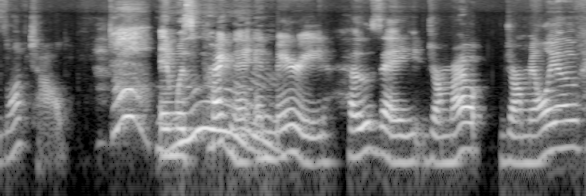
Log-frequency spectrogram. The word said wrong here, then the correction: Jaramillo: How do you say this, Tessa? You know I'm not good with names, y'all. – Oh, where is your finger? – The middle finger. Yeah. – Jaramillo? – Jaramillo. Yeah.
